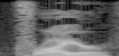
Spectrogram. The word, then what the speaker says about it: Freyr: Freer. F-R-E-Y-R. It's missing a syllable or a vowel in there somewhere.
